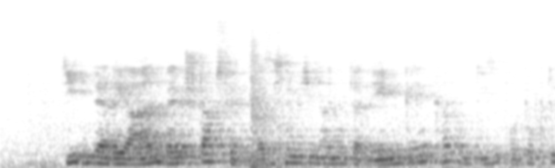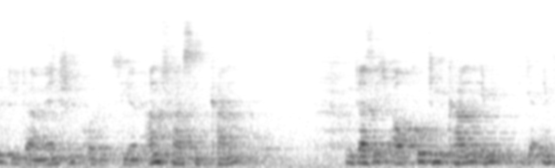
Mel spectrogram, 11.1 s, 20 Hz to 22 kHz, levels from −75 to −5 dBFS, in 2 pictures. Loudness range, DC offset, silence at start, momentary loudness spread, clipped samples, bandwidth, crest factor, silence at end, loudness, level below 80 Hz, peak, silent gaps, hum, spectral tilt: 4 LU; under 0.1%; 0 s; 11 LU; under 0.1%; 13.5 kHz; 16 dB; 0 s; -37 LUFS; -58 dBFS; -20 dBFS; none; none; -7 dB/octave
